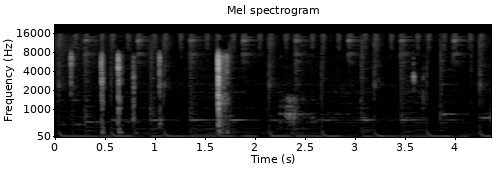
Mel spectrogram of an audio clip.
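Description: Someone types on a computer keyboard, producing quiet, irregular key clicks in short bursts with one sharper tap partway through.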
